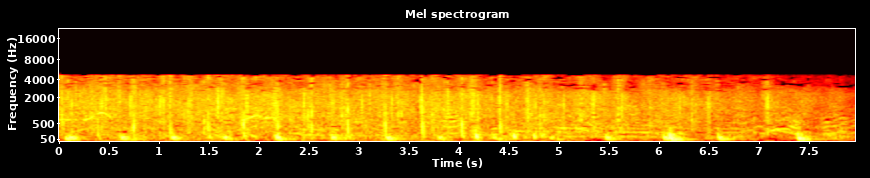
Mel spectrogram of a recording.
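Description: An audience gives a round of applause for everyone who has gotten them here, clapping steadily for several seconds, dense overlapping claps forming a continuous, fairly loud patter with a few sharper individual claps standing out.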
